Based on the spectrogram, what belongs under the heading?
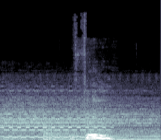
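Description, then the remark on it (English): An office telephone gives one short electronic ring, a brief warbling trill over a steady background hum, clear. “Every phone's dialing.”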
